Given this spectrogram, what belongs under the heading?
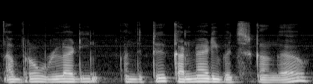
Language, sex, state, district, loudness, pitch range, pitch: Tamil, male, Tamil Nadu, Kanyakumari, -15 LUFS, 115-135 Hz, 125 Hz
